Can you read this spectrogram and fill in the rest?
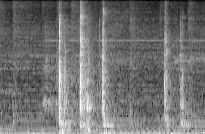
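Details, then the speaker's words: Eaton Fuller AutoShift/UltraShift XY shifter shutdown calibration with the transmission in neutral and ignition switched off: a handful of sharp, spaced clicks lasting about six seconds, showing a properly calibrated shifter and a vehicle ready to drive. "so if you heard our floor audible clicks there that indicates a good calibration and this vehicle is ready to drive"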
